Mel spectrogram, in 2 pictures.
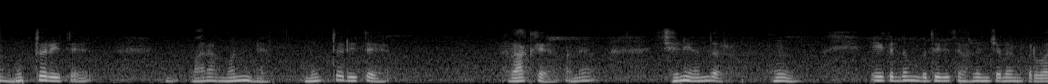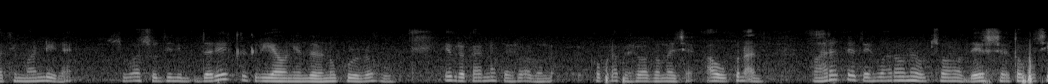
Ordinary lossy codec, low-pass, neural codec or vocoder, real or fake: AAC, 24 kbps; 5.4 kHz; none; real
